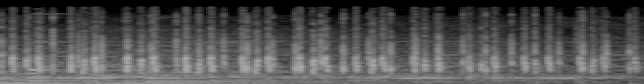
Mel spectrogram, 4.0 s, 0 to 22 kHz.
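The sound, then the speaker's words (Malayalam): Hooves of two horses clip-clop as their riders head off into the darkness at night, a steady, rhythmic run of many crisp hoofbeats with no voices. “തമ്പുരാനും ചന്തുവും വേഷപ്രച്ഛന്നരായി 2 കുതിരപ്പുറത്ത് കയറി ദാ ഇരുട്ടിൽ മറഞ്ഞു.”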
